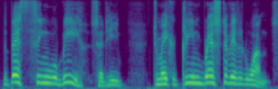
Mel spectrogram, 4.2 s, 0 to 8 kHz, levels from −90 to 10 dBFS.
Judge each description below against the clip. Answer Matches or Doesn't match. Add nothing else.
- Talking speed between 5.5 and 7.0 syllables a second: Doesn't match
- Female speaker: Doesn't match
